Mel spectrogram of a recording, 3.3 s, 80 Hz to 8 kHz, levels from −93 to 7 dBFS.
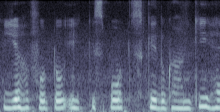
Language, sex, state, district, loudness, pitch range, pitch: Hindi, female, Bihar, Araria, -17 LUFS, 190-205 Hz, 195 Hz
